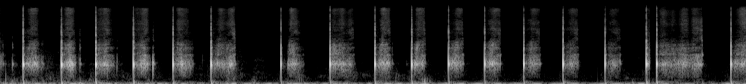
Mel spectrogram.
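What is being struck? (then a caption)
Small wax-filled glass candle jar. Long nails tap and scratch slowly on a small glass aroma candle jar labeled Lavender and filled with wax. Nineteen sharp, clicky taps ring briefly with a clear glassy tone near 930 Hz. Soft scratching fills the gaps between them.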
